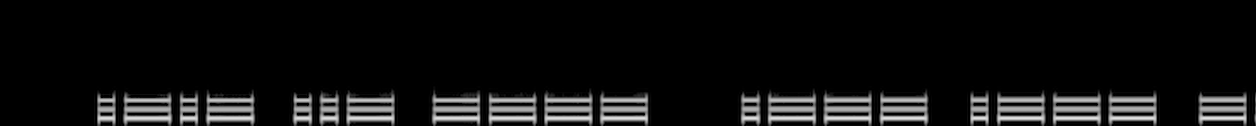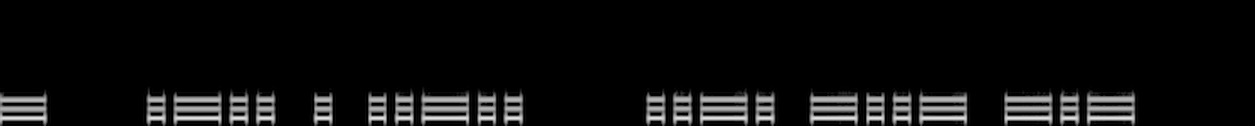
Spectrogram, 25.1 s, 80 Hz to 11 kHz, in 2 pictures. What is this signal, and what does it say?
Morse code (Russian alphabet), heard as a keyed tone, hand-sent with a paddle, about 9 wpm, 800 Hz. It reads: ЯУШ ЙЙМ ЛЕЭ ФЬК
